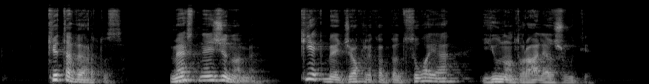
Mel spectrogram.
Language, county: Lithuanian, Vilnius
